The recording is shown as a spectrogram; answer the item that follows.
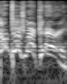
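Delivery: very high, gravelly, amped-up, unhinged, crazed voice. Showing how he amps up his gravelly voice: amped-up gravelly insane voice. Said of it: "amp it up".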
